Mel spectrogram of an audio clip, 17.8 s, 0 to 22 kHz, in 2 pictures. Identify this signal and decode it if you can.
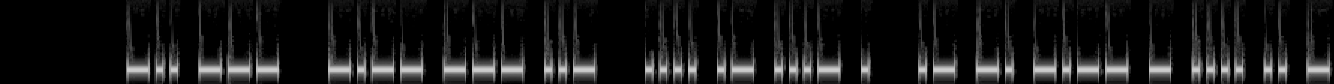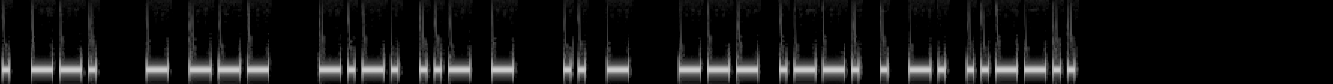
Morse code, heard as a keyed tone, about 25 wpm, 700 Hz. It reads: DO YOU HAVE ANYTHING TO CUT IT OPEN?
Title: Sentences from Top 1000 Words - Review Part 1 - 25wpm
